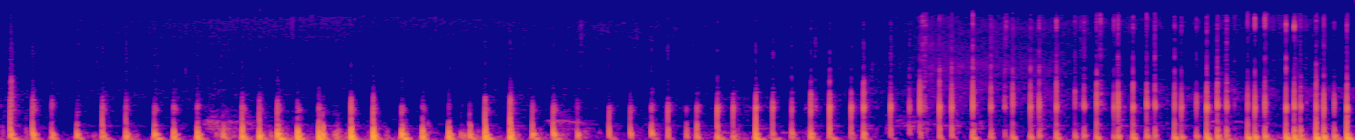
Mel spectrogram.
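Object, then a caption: Leather glasses case. Long nails and fingertips tap and scratch the surface of a flat, hollow grey leather glasses case held in both hands in front of the mic. A rapid, steady stream of short, dull, low-pitched thuds is heard, each dying away almost instantly. Toward the end the taps turn slightly brighter and scratchier.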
